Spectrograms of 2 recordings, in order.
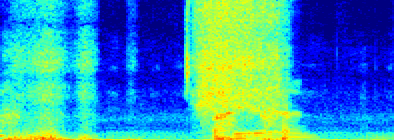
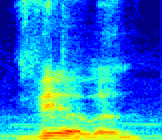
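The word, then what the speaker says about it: Vyrlan: If one was to elucidate without an accent, one would spell it with a V, a Y, an R, an L, an A, and an N. In that order.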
